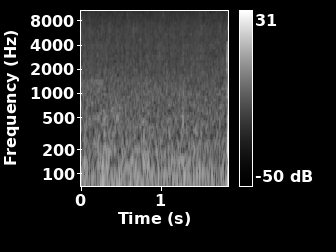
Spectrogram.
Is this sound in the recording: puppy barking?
no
